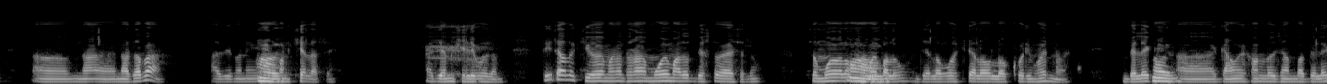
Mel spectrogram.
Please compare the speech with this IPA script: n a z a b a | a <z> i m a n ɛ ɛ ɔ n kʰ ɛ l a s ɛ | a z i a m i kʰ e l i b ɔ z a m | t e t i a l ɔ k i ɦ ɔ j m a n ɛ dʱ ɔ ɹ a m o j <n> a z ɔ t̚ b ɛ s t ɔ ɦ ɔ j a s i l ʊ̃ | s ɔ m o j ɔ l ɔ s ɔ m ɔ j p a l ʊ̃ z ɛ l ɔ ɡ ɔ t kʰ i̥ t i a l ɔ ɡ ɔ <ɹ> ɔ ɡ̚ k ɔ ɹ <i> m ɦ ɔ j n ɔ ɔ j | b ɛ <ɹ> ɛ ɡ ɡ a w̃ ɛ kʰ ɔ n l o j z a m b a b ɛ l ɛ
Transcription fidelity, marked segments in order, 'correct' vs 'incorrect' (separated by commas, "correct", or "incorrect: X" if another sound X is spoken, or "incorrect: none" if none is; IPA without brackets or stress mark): correct, incorrect: m, incorrect: l, correct, incorrect: l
